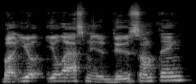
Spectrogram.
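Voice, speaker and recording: A man's voice: fairly high pitch, fairly quick, pushed and bright. A man guesting on his wife's podcast, talking bluntly and acting out little everyday scenes. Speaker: podcast guest, host's husband. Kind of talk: candid conversation with his wife.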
